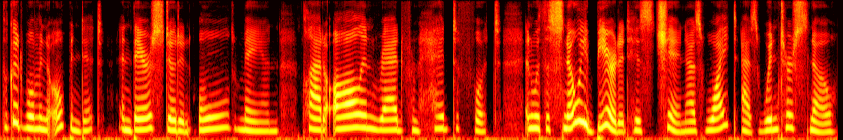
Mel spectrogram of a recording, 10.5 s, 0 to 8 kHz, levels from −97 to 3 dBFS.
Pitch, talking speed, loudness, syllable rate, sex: 235 Hz, 180 wpm, -19 LUFS, 4.1 syllables/s, female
